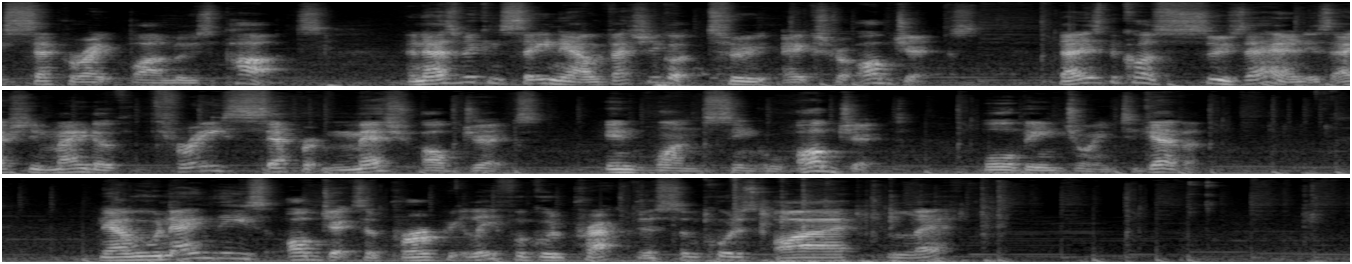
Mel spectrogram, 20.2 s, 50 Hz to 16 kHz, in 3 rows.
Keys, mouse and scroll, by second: 3.3 Tab, 4.7-6.4 drag, 16.6 click, 17.7 click, 19.4-20.2 right drag.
